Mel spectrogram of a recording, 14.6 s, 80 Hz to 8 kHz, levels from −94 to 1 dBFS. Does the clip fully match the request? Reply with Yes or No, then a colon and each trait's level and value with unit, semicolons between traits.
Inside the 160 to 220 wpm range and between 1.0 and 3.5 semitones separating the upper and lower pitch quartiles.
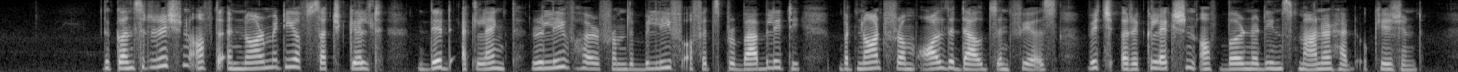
No: average, 145 wpm; average, 2.9 semitones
